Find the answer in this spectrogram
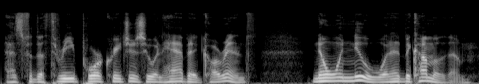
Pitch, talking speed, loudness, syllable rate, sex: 120 Hz, 215 wpm, -18 LUFS, 6.5 syllables/s, male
